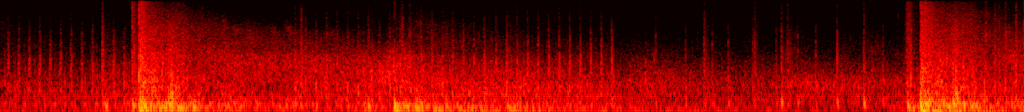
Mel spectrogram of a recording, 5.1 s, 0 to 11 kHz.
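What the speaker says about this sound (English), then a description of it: "you got this buzzsaw of an MG42 coming across you" Bursts of MG42 machine gun fire in the World War II shooter Hell Let Loose during a competitive match, with two sharp loud volleys at start and end over a continuous crackle of distant gunfire.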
